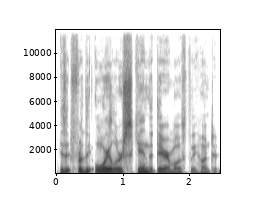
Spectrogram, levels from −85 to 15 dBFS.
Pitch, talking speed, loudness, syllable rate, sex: 100 Hz, 290 wpm, -16 LUFS, 6.6 syllables/s, male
